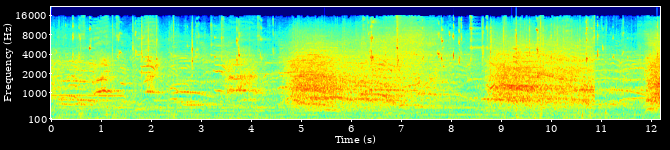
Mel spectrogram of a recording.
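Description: Live basketball game sound in a gym: a ball bouncing on the hardwood court amid the voices of players and spectators. Louder, noisier crowd sound swells about five seconds in and again near nine seconds.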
